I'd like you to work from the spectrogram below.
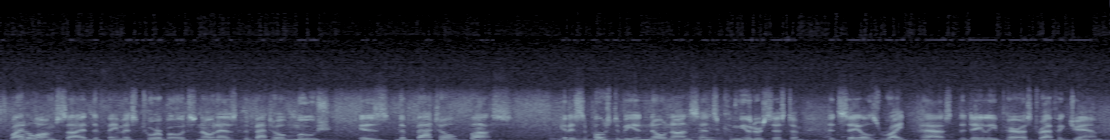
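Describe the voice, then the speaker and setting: Wry male news correspondent, lively voice. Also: mid-range voice. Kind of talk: scripted news report. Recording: voice-over with noisy street and river ambience.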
